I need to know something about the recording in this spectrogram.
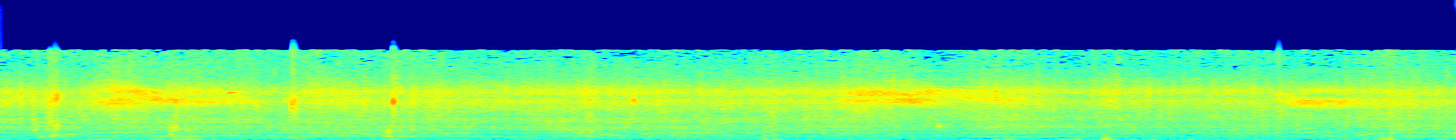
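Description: Splashing from a swimmer's flutter kick at the pool surface, with irregular small splashes over a steady wash of water noise.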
